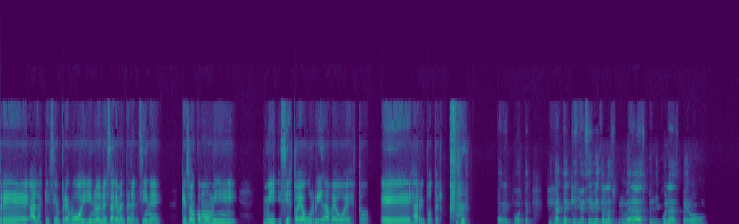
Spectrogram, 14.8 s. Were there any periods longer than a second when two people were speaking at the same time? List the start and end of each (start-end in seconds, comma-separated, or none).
none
